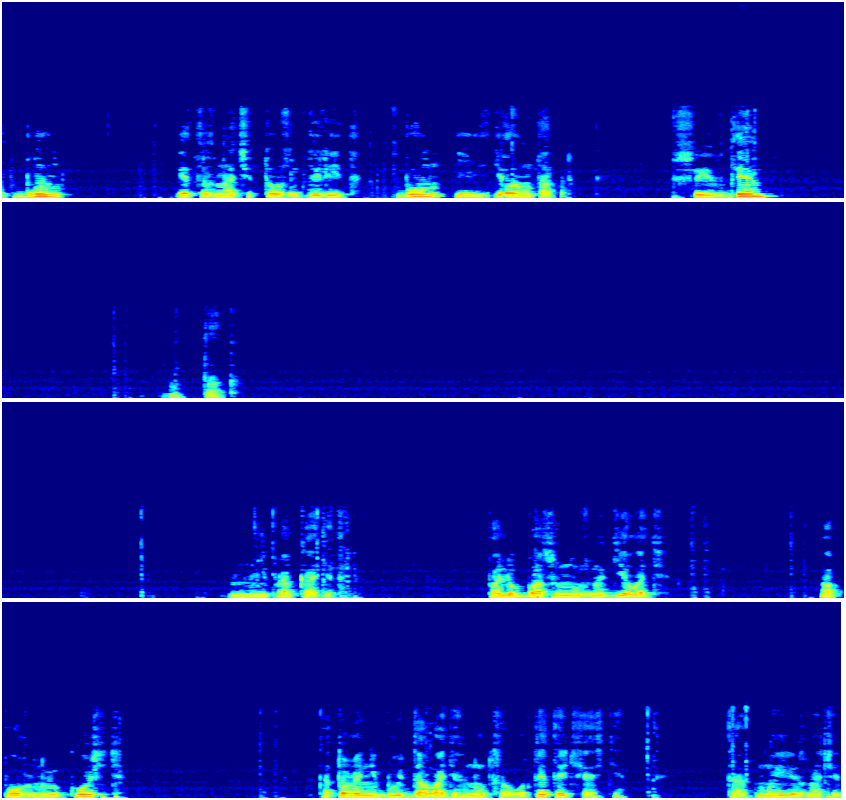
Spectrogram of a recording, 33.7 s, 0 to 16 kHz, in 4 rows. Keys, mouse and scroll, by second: 2.9 Delete, 4.9 click, 7.4 shift+d, 9.5 click, 10.2-18.4 middle drag, 19.5 middle click, 22.2 g, 24.7 click, 26.2 g, 27.7 click, 29.6-31.7 middle drag, 33.5 g.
